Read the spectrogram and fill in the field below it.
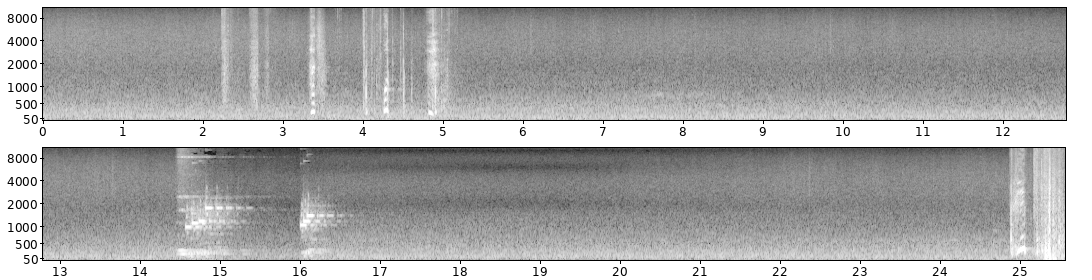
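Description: Wind blows steadily across open sand.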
